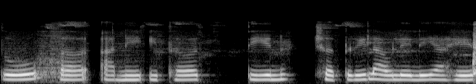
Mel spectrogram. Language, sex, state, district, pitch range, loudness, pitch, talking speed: Marathi, female, Maharashtra, Gondia, 215-220 Hz, -14 LUFS, 215 Hz, 100 wpm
